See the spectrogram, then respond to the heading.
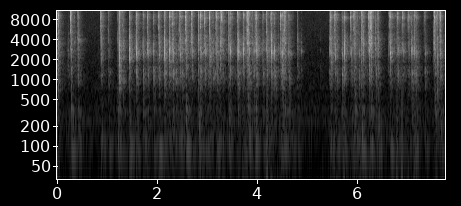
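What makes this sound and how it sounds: Fingertips type rapidly on a backlit plastic mechanical gaming keyboard with clicky Cherry MX Blue switches, producing dense bursts of sharp, bright clicks. The bursts are separated by brief pauses, including a longer gap near the five-second mark.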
